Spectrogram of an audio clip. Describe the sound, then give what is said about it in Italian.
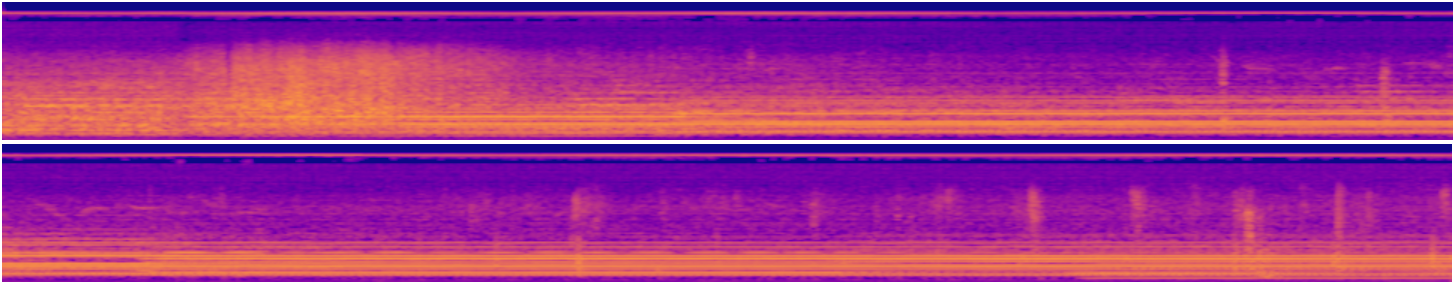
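Engines hum steadily, their tones shifting and settling as cars roll in at a gate and slow down, with a brief whoosh of air near the start and no voices. “Sta arrivando, sta arrivando. Prima è arrivato al cancello, passo. Ricevuto, passo. Le macchine nel pialone, passo.”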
